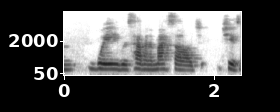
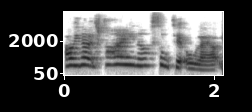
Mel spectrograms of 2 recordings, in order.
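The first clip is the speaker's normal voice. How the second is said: higher, louder cheery dismissal; airy "it's fine" to wave off worry; breezy reassurance; 9 semitones higher, 4 dB louder than usual. Retold or imitated. People pleaser offering to help.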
